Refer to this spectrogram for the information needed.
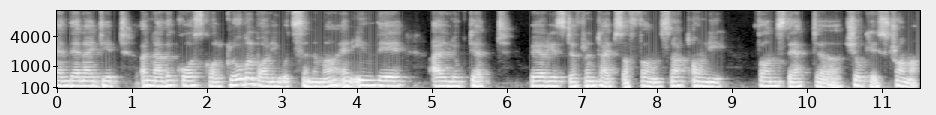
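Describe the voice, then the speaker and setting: The voice is somewhat breathy and dark, mellow in tone, with very even loudness and flat, monotone intonation at a moderate pace. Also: woman, very deep, low pitch for a woman. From South Africa. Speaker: author and literature lecturer. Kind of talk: interview.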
